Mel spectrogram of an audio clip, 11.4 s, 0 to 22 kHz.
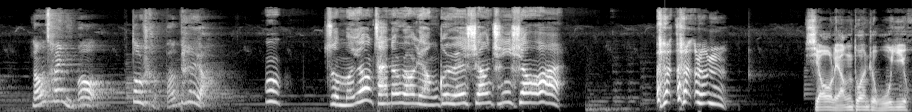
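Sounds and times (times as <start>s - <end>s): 
speech: 0.4s - 7.4s, 8.3s - 9.2s, 10.1s - 11.3s
person coughing after choking on a sip of tea: 8.2s - 9.1s.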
